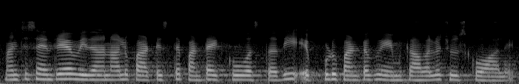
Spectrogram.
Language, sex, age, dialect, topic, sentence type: Telugu, female, 18-24, Telangana, agriculture, statement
